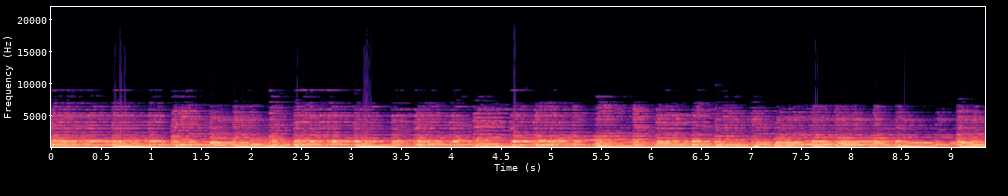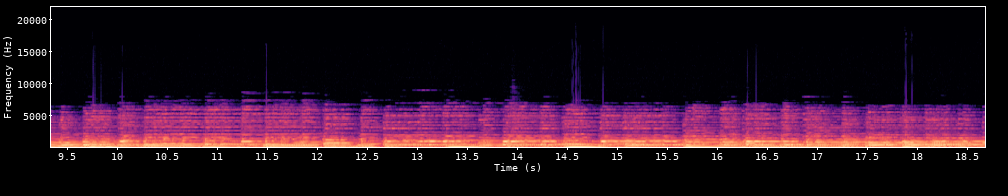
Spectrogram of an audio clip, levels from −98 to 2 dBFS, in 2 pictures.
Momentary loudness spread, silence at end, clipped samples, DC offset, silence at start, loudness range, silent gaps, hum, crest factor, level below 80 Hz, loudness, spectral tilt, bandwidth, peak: 5 LU; 0 s; under 0.1%; under 0.1%; 0 s; 2 LU; none; none; 12 dB; -50 dBFS; -14 LUFS; -8.5 dB/octave; 6.8 kHz; 0 dBFS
